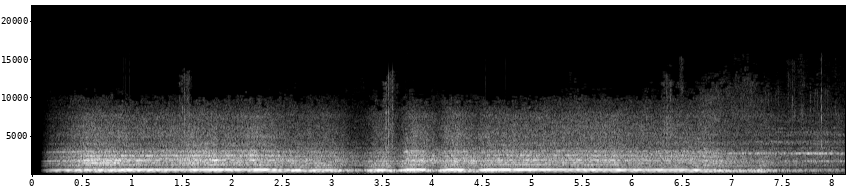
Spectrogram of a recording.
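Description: Locomotive chime steam whistle blown in one long blast: several notes sounding together over a hiss of steam, wavering in pitch briefly about three seconds in, then fading away near the end.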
